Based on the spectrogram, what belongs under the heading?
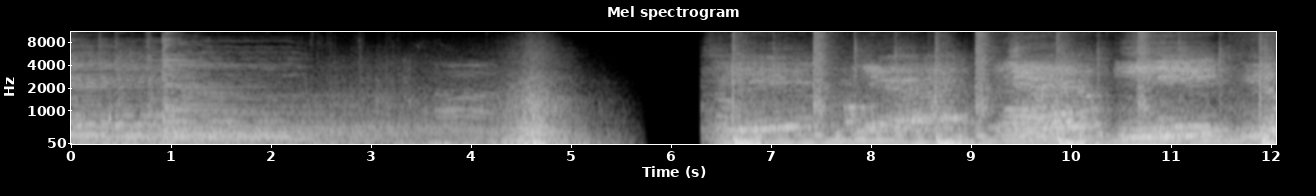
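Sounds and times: whoosh transition effect: 4.2 - 5.5.

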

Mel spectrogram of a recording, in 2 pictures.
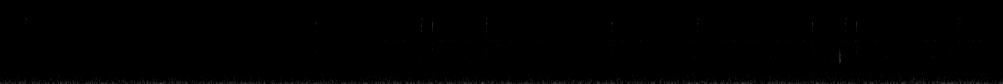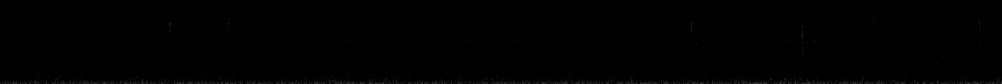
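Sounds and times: low room hiss: 0.0 - 20.0
computer mouse clicks: 4.2 - 5.0, 8.1 - 8.8, 11.6 - 12.5, 16.8 - 18.9, 19.8 - 20.0.

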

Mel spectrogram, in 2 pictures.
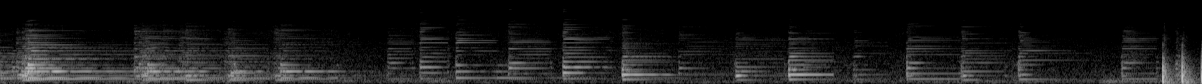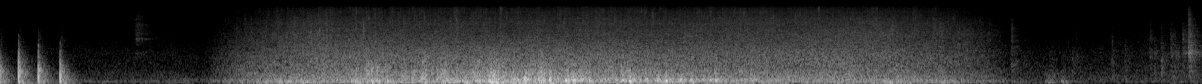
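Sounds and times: banjo strums: 0.0 - 12.6
heavy rain: 10.9 - 12.8, 14.0 - 22.6
rolling thunder: 14.4 - 21.8.

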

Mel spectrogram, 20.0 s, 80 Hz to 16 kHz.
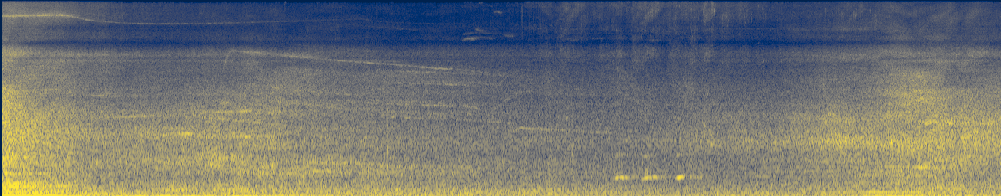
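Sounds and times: heavy vehicle rumble: 0.0 - 20.0
steady traffic hum: 0.0 - 20.0.

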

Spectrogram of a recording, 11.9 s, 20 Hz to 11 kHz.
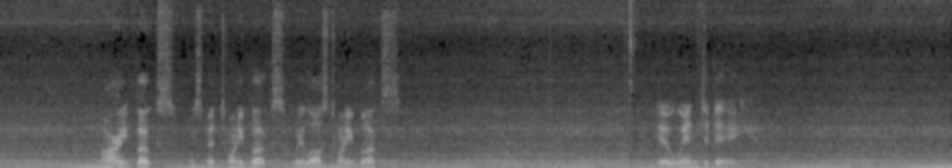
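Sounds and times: machinery hum: 0.0 - 11.9.

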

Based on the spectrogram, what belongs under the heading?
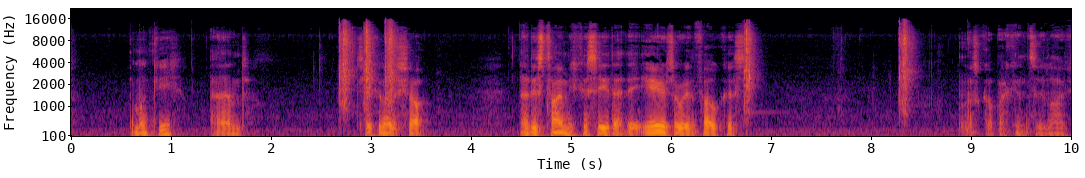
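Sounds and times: camera shutter clack: 2.6 - 3.4, 6.7 - 6.9, 8.3 - 8.6.

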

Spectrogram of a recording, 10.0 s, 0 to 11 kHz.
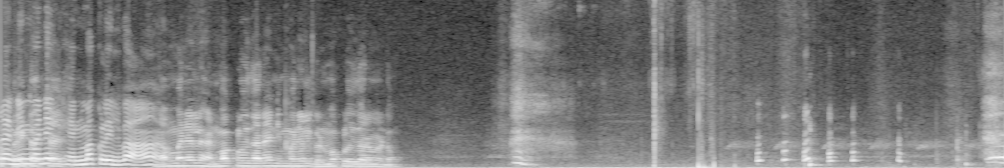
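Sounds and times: sharp smacks: 6.5 - 7.3
people laughing: 7.4 - 10.0.

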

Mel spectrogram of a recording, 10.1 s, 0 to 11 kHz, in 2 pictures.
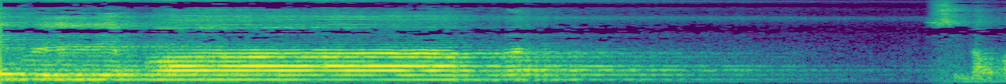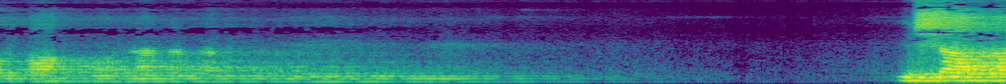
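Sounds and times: man chanting melodically: 0.0 - 2.8, 4.7 - 7.2, 9.5 - 10.0.

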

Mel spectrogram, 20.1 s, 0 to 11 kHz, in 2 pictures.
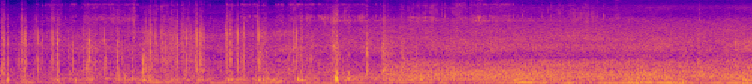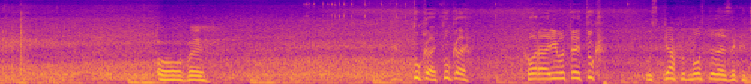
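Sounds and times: sharp clicks and knocks: 0.0 - 10.9, 11.6 - 12.1, 13.3 - 18.6
fast-flowing river water: 0.0 - 20.0.

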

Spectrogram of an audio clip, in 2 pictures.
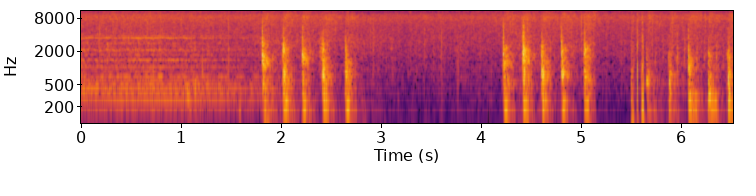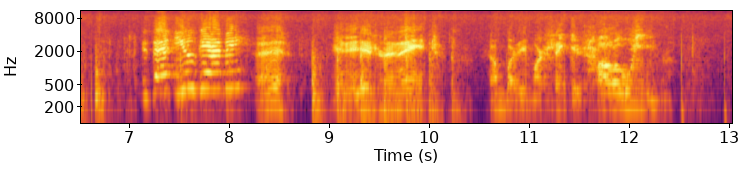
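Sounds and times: knocking on a door: 1.8 - 2.8, 4.2 - 6.9, 8.8 - 10.4.

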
